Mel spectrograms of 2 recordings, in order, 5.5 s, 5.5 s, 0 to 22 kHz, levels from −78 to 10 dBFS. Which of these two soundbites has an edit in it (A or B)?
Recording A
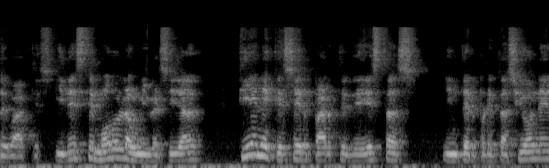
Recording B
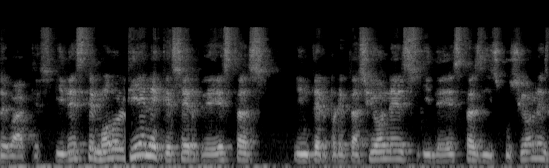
B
